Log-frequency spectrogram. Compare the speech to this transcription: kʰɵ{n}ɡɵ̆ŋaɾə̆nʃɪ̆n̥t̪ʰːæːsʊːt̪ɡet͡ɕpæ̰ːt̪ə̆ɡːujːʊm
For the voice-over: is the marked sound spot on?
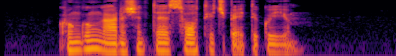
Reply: no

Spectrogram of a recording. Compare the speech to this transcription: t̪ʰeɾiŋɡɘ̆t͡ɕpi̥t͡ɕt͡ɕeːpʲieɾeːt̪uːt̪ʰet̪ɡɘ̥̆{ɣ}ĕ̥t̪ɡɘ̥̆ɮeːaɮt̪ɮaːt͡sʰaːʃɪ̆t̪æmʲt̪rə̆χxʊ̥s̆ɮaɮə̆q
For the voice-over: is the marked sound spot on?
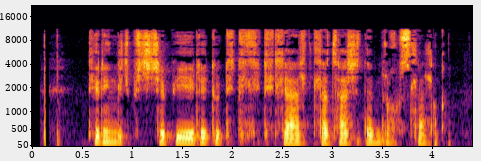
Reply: no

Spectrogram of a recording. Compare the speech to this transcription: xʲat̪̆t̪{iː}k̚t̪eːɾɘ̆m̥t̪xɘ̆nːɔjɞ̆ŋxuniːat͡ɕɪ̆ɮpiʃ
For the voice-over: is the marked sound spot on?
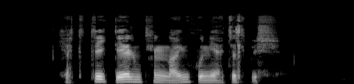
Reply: yes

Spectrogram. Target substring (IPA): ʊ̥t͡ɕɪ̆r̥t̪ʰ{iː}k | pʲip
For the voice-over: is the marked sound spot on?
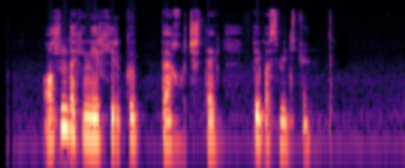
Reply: no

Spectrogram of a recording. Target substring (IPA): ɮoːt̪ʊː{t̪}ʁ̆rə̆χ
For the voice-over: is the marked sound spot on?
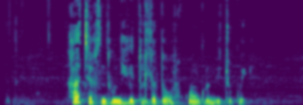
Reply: no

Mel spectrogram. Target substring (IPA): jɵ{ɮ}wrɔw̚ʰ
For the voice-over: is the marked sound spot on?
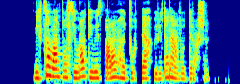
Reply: no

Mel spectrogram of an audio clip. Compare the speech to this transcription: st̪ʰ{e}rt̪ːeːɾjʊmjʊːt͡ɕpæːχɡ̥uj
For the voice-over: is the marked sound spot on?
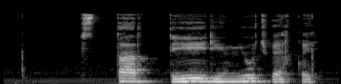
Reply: no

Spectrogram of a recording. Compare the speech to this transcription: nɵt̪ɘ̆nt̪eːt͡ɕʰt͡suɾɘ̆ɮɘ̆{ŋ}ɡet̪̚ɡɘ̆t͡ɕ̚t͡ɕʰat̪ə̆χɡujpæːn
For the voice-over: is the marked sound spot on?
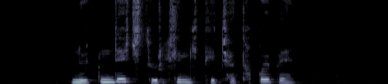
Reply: yes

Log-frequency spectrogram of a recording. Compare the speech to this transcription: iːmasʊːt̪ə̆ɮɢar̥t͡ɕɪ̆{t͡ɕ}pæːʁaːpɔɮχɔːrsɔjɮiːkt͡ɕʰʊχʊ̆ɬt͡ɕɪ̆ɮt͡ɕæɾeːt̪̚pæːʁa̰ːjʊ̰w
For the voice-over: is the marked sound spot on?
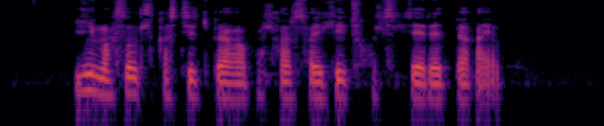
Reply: yes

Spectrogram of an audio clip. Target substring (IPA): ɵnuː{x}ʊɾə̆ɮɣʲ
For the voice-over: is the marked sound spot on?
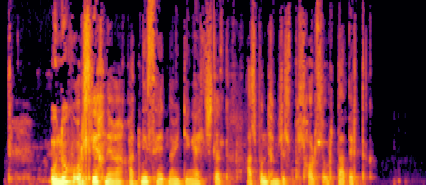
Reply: yes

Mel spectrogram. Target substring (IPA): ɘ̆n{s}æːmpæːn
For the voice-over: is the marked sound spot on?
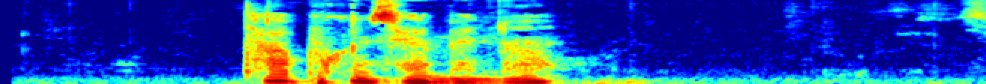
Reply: yes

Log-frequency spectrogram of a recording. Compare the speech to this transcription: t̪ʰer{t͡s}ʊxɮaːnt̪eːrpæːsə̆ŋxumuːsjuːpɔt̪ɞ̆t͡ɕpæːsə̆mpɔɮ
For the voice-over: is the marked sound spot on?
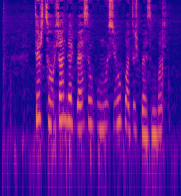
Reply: no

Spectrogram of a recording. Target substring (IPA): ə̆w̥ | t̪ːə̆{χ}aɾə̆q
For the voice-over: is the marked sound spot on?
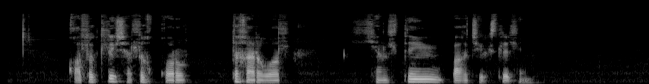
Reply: yes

